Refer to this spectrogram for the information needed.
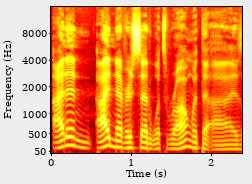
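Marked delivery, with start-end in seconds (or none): none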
